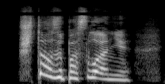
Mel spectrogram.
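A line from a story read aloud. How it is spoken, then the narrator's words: Hysterical cry. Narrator (Russian): истерически вскрикнула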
